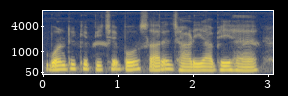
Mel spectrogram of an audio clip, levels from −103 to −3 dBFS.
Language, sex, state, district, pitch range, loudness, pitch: Hindi, male, Jharkhand, Palamu, 125-160 Hz, -16 LUFS, 140 Hz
